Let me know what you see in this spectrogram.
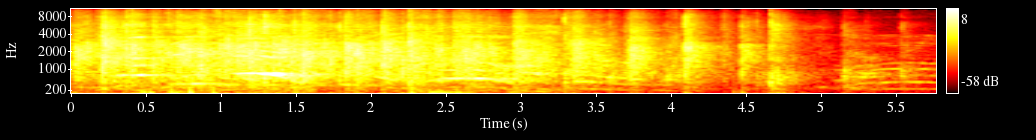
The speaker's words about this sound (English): Yeah, you can clap.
